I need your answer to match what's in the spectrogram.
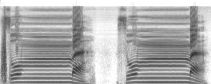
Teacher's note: ujung lidah ujung lidah kita menempel dengan gigi seri atas kita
